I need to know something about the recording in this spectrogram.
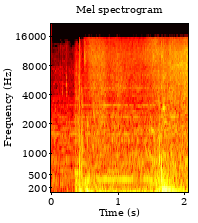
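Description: A held pipe organ chord, then about half a second in a loud rushing whoosh bursts in over it and carries on for about two seconds.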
